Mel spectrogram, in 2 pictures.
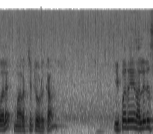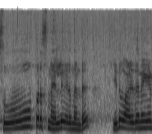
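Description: Masala-coated brinjal (eggplant) slices shallow-frying in oil in a pan: a steady sizzle. A voice talks loudly over it in three stretches, with a pause of about a second and a half near the middle.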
